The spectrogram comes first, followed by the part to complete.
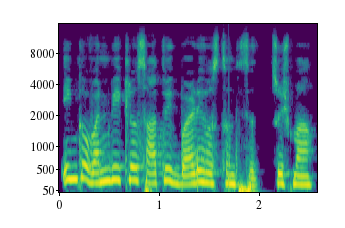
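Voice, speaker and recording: Young woman in love, earnest, determined, woman reading, high voice. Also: quick pace, warm tone, lightly acted.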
